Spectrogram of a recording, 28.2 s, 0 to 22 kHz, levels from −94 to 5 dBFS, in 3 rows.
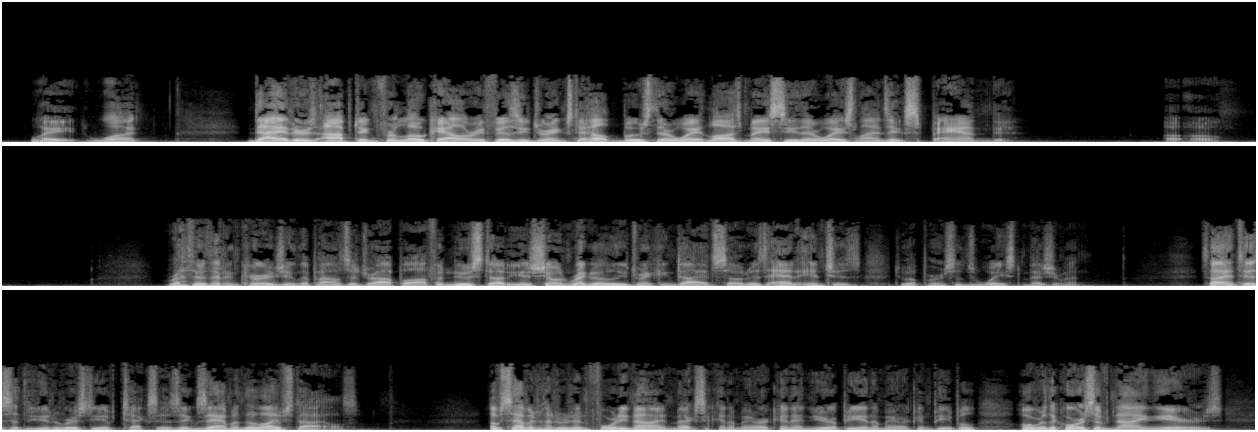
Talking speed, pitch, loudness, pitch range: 145 wpm, 115 Hz, -24 LUFS, 90-120 Hz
